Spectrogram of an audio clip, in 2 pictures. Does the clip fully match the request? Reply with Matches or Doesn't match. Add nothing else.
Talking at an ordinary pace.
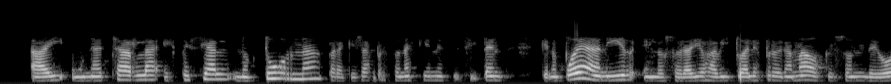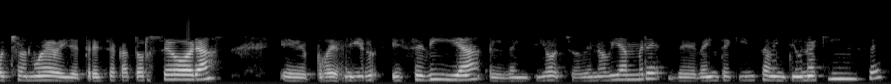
Matches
